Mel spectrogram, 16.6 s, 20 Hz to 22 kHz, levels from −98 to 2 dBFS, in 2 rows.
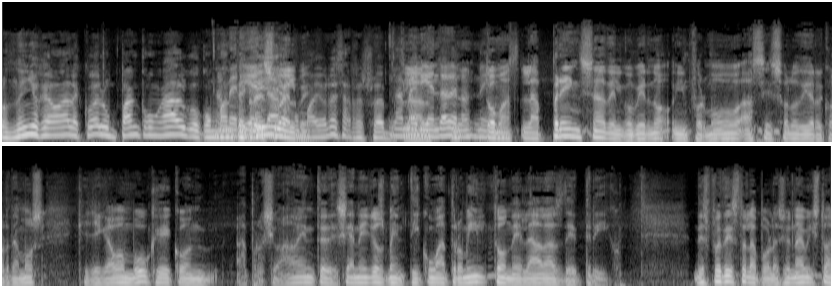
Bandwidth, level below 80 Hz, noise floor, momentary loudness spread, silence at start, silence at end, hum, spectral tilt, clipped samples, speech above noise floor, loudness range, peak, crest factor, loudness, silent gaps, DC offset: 12 kHz; -48 dBFS; -53 dBFS; 10 LU; 0 s; 0 s; none; -6.5 dB/octave; under 0.1%; 27 dB; 6 LU; -6 dBFS; 20 dB; -26 LUFS; none; under 0.1%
